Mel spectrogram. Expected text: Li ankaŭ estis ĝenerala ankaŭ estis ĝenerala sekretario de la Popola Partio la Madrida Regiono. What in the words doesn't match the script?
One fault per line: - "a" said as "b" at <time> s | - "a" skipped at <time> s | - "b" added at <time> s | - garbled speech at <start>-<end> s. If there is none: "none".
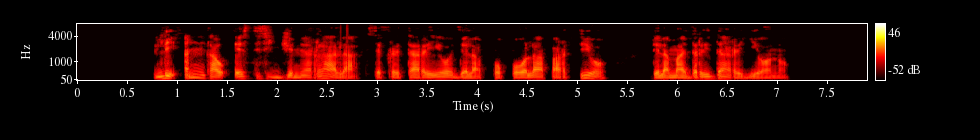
- "ankaŭ estis ĝenerala" skipped at 2.7 s
- "de" added at 5.8 s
